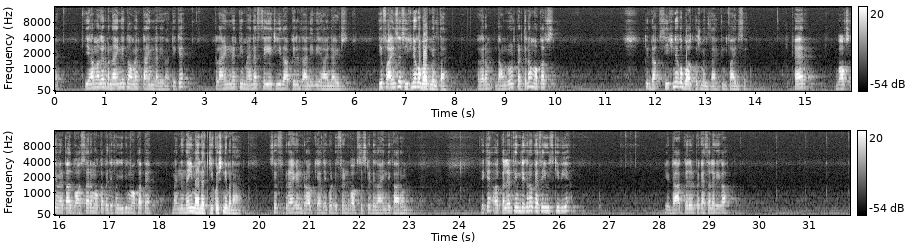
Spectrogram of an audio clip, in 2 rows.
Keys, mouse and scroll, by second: 1.0-1.5 alt+scroll down 2, 2.7 click, 3.3 click, 4.8 click, 6.1-6.5 scroll down 1, 7.8-8.1 scroll down 1, 11.6-12.0 scroll down 1, 12.2-12.8 scroll up 1, 13.4 scroll up 1, 14.7 alt+Tab, 16.3 click, 26.1 click, 27.2 click, 29.5 Right.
